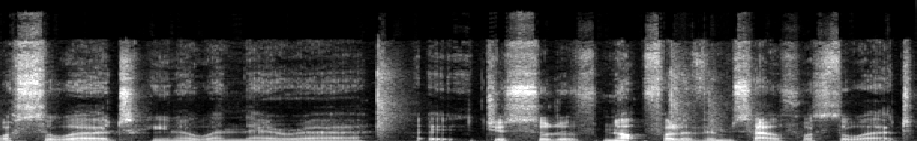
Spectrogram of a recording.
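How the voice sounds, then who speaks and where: In a slight Brummie accent, a man speaks at a moderate pace with a very deep, low, flat monotone. Background noise is noticeable. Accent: slight Brummy. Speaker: live stream participant. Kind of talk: casual chat.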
